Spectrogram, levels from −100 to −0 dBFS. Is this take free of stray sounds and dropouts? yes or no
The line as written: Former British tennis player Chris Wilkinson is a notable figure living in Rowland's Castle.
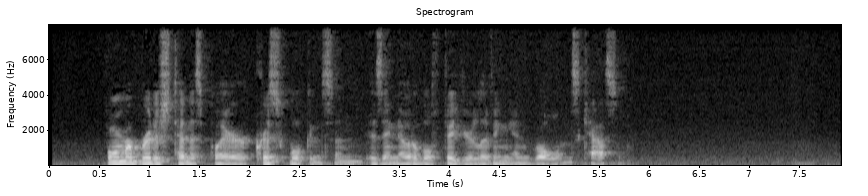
yes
